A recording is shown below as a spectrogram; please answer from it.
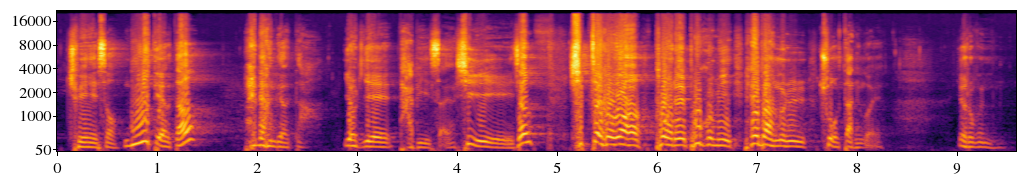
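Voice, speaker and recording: In a church sanctuary, a male pastor delivers a Sunday sermon in a high-sitting, darkish voice. He often poses questions to the congregation and answers them himself, acting out the accusing voices of law and sin.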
